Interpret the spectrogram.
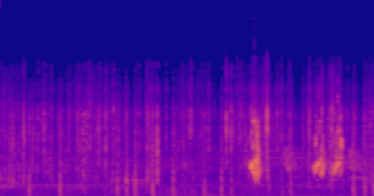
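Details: Budgerigars at early morning feeding time: a few short, bright chirps, mostly in the final second and a half, over a steady low hum and background clatter.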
